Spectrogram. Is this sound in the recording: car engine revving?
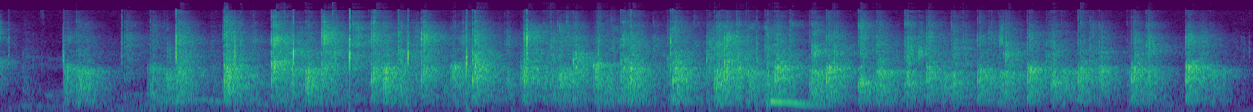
no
